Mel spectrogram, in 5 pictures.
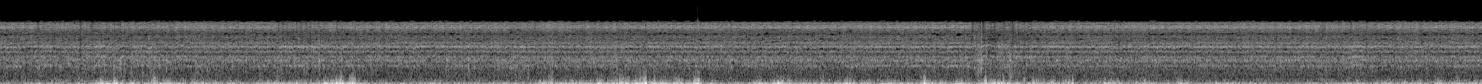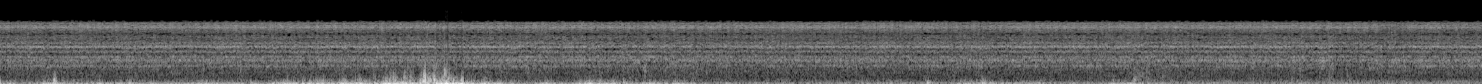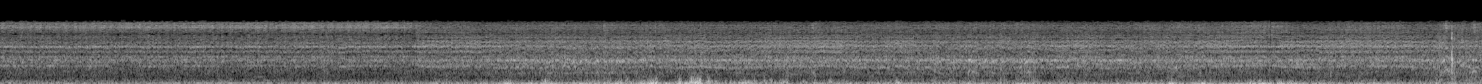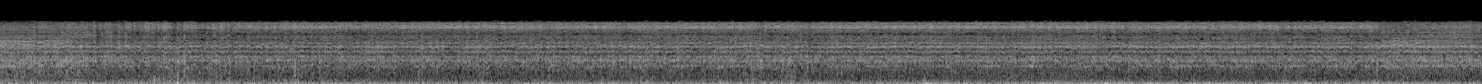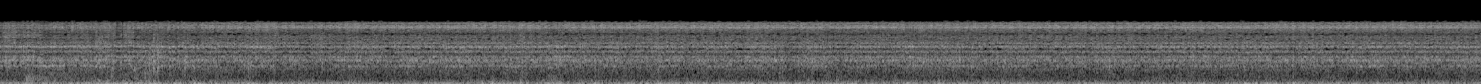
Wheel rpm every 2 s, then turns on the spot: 110, 110, 110, 110, 110, 110, 120, 120, 110, 110, 120, 110, 120, 110, 120, 120, 120, 110, 110, 110, 120, 110, 120, 120, 110, 110, 120, 110, 110, 110, 120, 110, 110, 110, 110, 110, 120.
none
